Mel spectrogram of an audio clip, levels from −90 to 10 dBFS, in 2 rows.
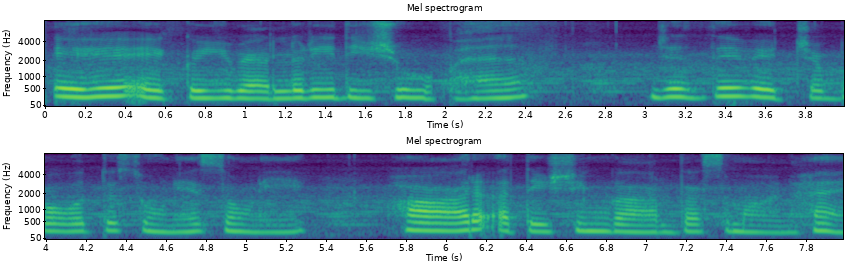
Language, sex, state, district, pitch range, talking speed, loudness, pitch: Punjabi, female, Punjab, Kapurthala, 210-240 Hz, 135 wpm, -18 LUFS, 220 Hz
